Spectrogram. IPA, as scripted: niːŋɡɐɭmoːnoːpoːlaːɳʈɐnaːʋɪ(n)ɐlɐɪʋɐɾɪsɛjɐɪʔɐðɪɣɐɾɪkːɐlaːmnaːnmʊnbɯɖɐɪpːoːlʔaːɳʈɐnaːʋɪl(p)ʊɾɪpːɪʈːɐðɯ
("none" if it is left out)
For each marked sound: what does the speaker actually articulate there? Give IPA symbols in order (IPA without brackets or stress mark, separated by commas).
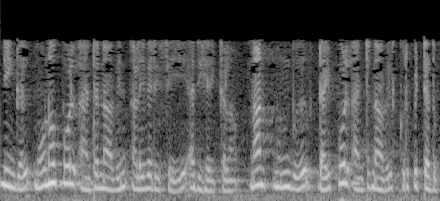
n, k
